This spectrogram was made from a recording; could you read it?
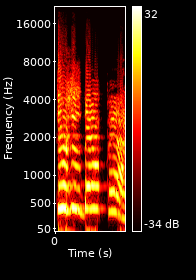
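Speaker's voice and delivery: excited, high-pitched calling out.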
